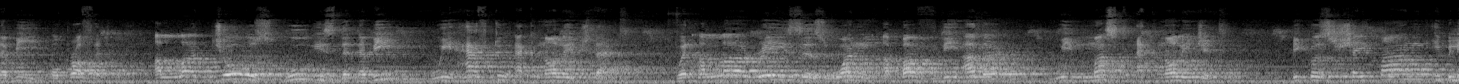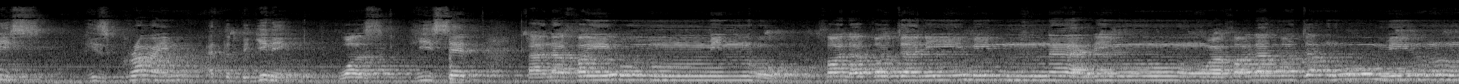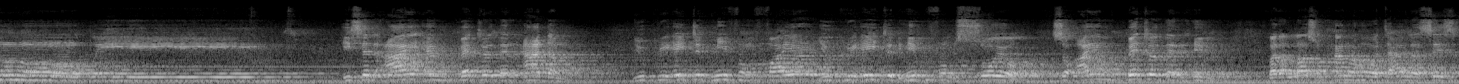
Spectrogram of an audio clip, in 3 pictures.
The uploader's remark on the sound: Lecture delivered at Masjid Cut Meutia in Jakarta, Indonesia.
